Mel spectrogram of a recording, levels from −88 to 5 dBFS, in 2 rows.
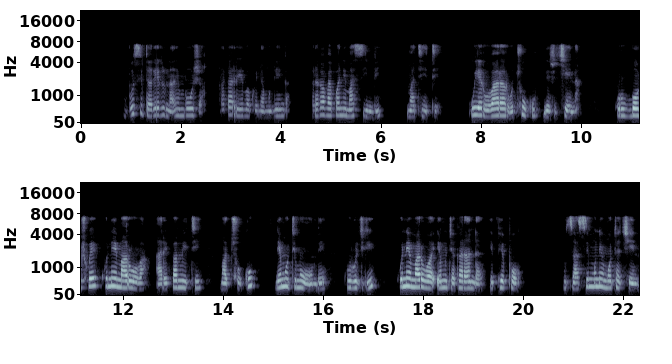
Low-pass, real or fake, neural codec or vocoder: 7.2 kHz; real; none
